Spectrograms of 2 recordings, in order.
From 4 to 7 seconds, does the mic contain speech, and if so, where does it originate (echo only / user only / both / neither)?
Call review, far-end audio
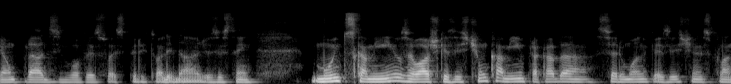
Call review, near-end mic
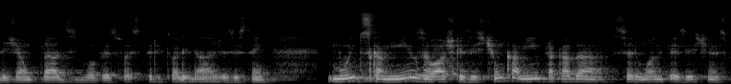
echo only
